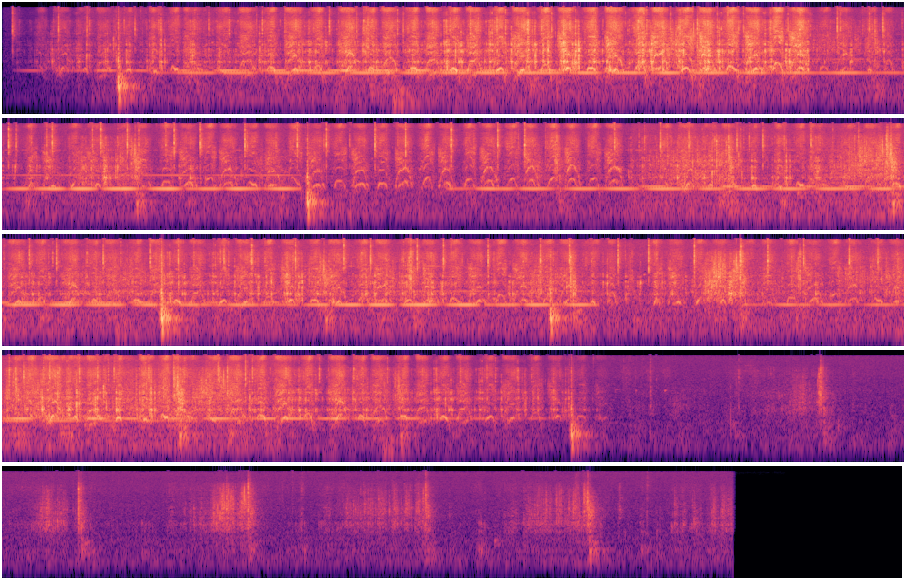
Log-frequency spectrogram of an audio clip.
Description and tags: Soundscape Regenboog Abdillah Aiman Besal Otman
Belgium students from De Regenboog school in Sint-Jans-Molenbeek, Brussels used MySounds from Swiss students at the GEMS World Academy in Etoy, to create this composition.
